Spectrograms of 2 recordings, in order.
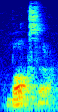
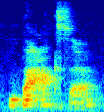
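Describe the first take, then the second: First: The vowel is a short rounded British o. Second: The vowel is an American long open ah. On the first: "You would have shop, fox, boxer" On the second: "So here we have O as in God"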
